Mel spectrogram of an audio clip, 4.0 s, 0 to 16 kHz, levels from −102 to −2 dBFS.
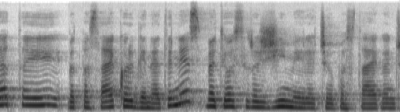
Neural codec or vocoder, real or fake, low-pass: none; real; 14.4 kHz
